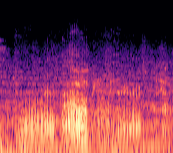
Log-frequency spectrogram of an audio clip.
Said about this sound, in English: And you kind of jello through the claws, like the bars, and you take one harm. But when the big paw pulls back, you hear growl.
